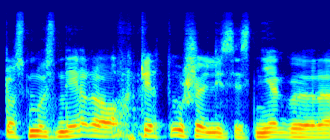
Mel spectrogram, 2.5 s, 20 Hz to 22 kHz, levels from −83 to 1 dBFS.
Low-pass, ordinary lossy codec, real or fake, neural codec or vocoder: 14.4 kHz; Opus, 32 kbps; fake; codec, 32 kHz, 1.9 kbps, SNAC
